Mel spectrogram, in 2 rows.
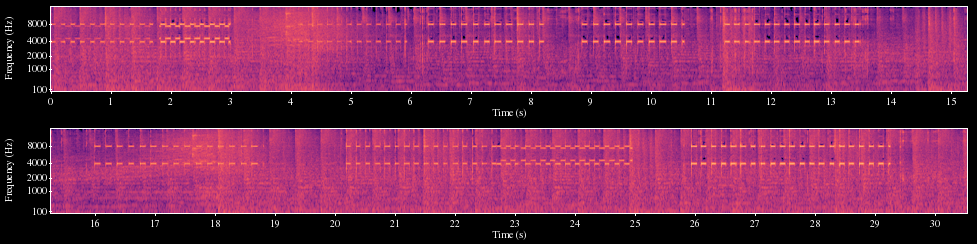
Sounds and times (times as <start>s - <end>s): Music: 0.0s - 30.5s.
